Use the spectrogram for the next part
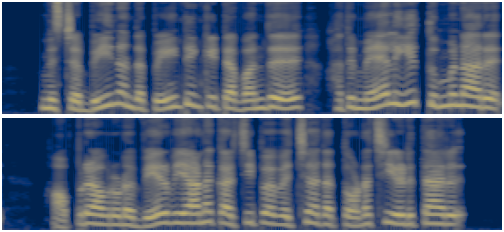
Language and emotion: Tamil, disgusted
